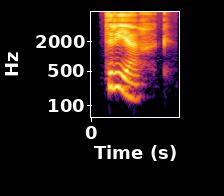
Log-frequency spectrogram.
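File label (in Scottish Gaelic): "dreuchd", Scottish Gaelic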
